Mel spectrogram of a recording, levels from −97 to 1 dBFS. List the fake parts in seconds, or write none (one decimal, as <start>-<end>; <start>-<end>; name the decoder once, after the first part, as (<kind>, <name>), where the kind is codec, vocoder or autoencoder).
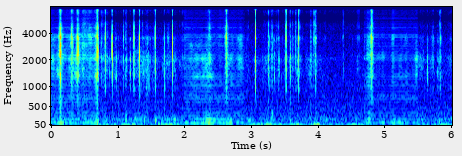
0.0-0.7 (vocoder, HiFi-GAN); 2.0-2.9; 4.7-5.5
